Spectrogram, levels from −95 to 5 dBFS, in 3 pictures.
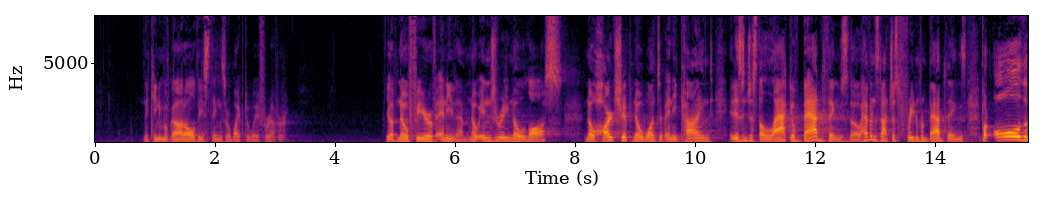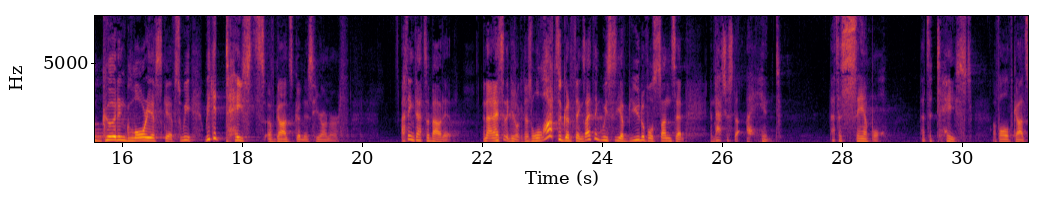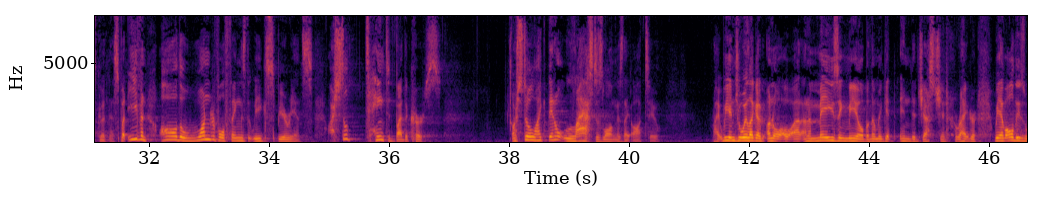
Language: English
